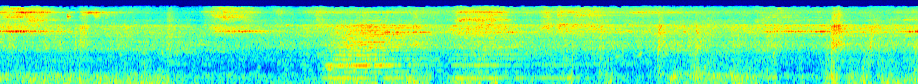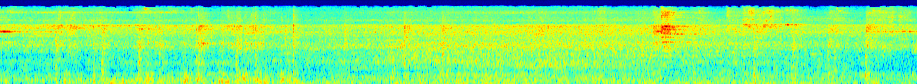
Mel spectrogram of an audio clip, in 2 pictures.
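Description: Passenger train running along the tracks, heard from its open door: a steady rumble of wheels on rails with clicks over rail joints. About three seconds in, a train horn sounds twice, a short blast then a longer one, together about two and a half seconds.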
